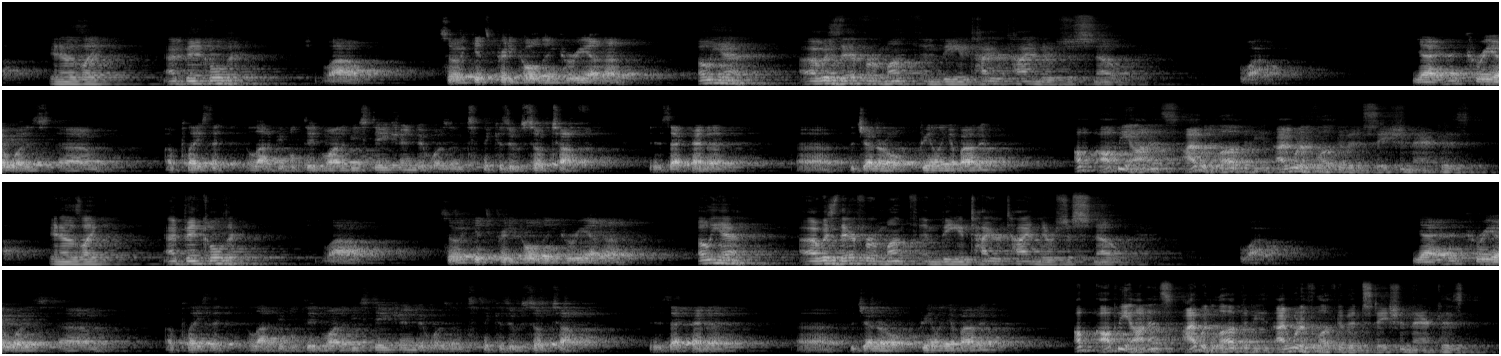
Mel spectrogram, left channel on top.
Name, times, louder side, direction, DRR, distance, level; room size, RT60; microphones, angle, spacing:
voice 1, 0.5-1.0 1.6-2.4 7.0-7.4 8.0-11.2 25.7-29.6, right 2 dB, 65° right, 3 dB, 4.0 m, -28 dB
voice 2, 3.2-3.6 4.4-6.2 12.4-12.8 14.1-16.0 16.6-20.7 21.4-22.2 22.9-24.9, left 1 dB, 55° left, 2 dB, 4.0 m, -27 dB
29.5 x 26.0 x 6.5 m, 1.5 s
head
